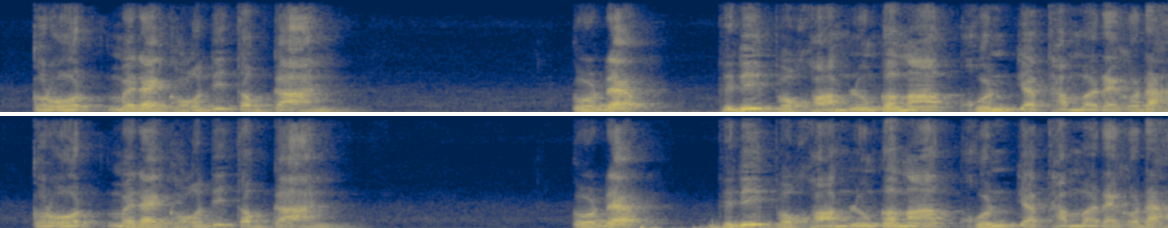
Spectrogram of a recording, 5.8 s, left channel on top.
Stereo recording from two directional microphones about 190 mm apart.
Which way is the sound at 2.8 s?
10° right (ahead or behind).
